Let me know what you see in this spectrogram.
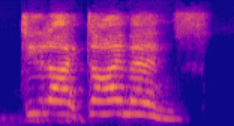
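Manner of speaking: very high, shrill, loud shout. Retelling how a man at the plane's edge turned around and shouted: retelling a shout. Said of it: "he shouts to me".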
